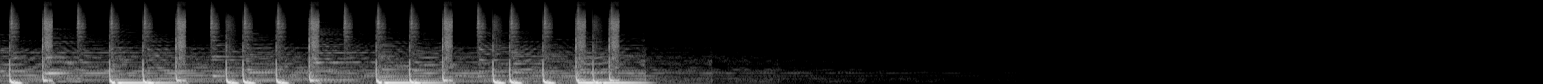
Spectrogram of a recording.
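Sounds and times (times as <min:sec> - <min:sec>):
underground instrumental rap beat: 0:00.0 - 0:06.5.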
